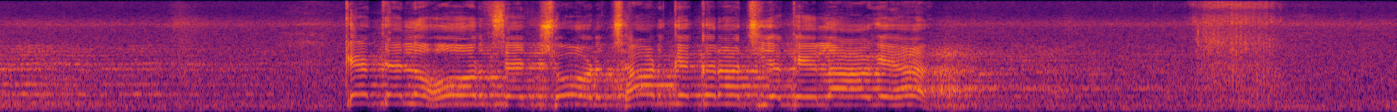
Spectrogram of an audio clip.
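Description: A middle-aged man speaks and chants with feeling into a microphone.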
